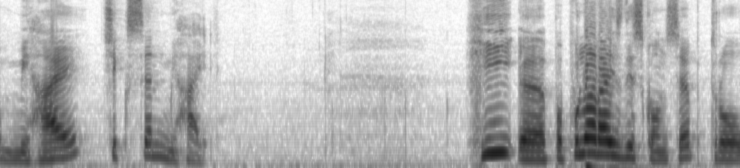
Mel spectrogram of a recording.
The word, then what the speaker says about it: Csikszentmihalyi: It is pronounced somewhat like, you know, Mihai, Csikszentmihalyi.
